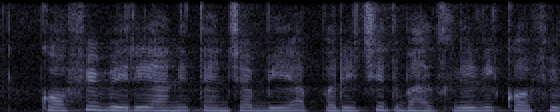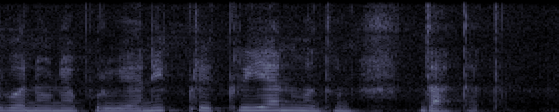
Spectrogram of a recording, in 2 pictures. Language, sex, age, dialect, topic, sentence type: Marathi, female, 36-40, Northern Konkan, agriculture, statement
